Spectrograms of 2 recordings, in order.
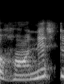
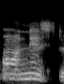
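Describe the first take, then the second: First: "हॉनेस्ट" said with a spoken h at the start; wrong h-sound. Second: "ऑनेस्ट" starting straight on the vowel, no h; silent h. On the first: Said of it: "हम इसको हॉनेस्ट नहीं पढ़ते". ("हॉनेस्ट" में h बोलकर) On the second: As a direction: open "ऑनेस्ट" with a bare o sound. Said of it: "इसको हम क्या पढ़ते हैं". ("ऑनेस्ट" बिना h के, सीधे ऑ से) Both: Shown as a demonstration.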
